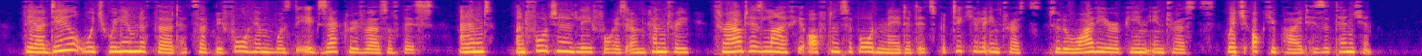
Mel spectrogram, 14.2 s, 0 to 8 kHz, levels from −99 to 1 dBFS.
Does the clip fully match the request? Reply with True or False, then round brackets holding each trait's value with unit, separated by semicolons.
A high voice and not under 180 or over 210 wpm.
False (215 Hz; 165 wpm)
